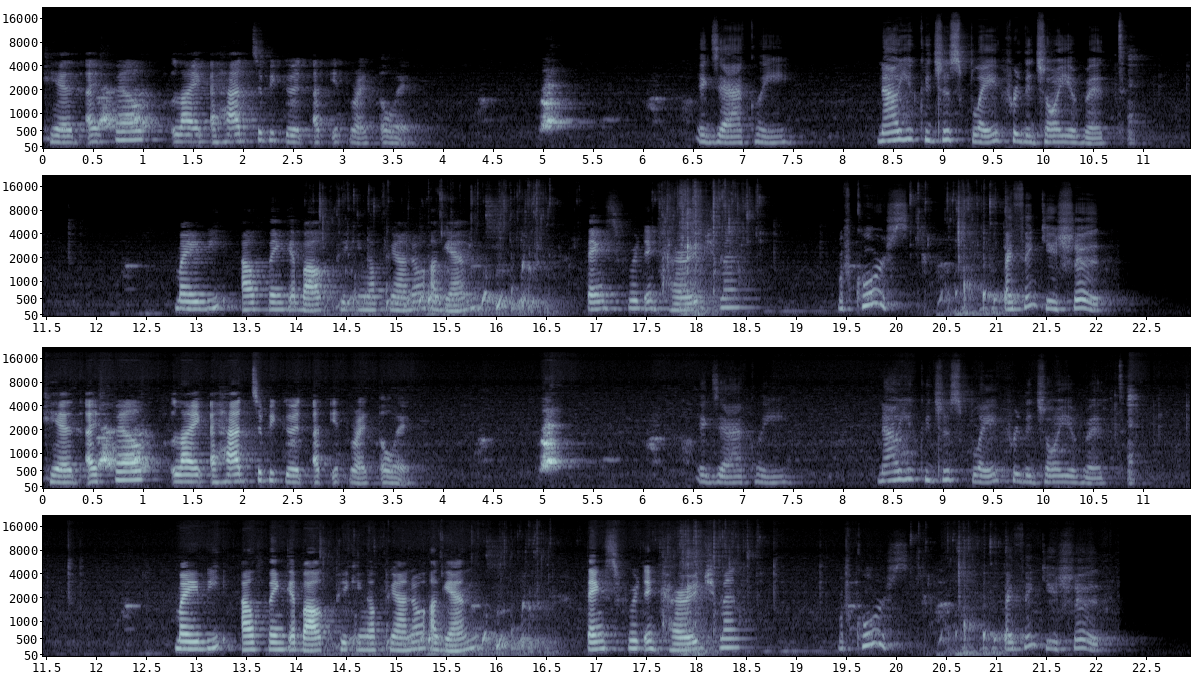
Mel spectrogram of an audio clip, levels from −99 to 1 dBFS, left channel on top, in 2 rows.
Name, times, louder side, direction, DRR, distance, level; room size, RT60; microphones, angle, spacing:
voice 1, 0.1-3.7 5.0-5.2 6.1-6.2 12.3-12.4 12.8-15.9 16.9-18.4 20.4-20.5, right 6 dB, 85° right, 13 dB, 0.5 m, -32 dB
voice 2, 6.5-7.5 8.3-10.6 19.4-20.1 21.1-22.1, left 3 dB, 35° left, 11 dB, 0.4 m, -38 dB
Water / Liquid, 14.1-16.5 17.6-18.6 20.1-21.1, left 1 dB, 80° left, 2.2 m, -43 dB
21.5 x 9.9 x 2.2 m, 0.78 s
head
